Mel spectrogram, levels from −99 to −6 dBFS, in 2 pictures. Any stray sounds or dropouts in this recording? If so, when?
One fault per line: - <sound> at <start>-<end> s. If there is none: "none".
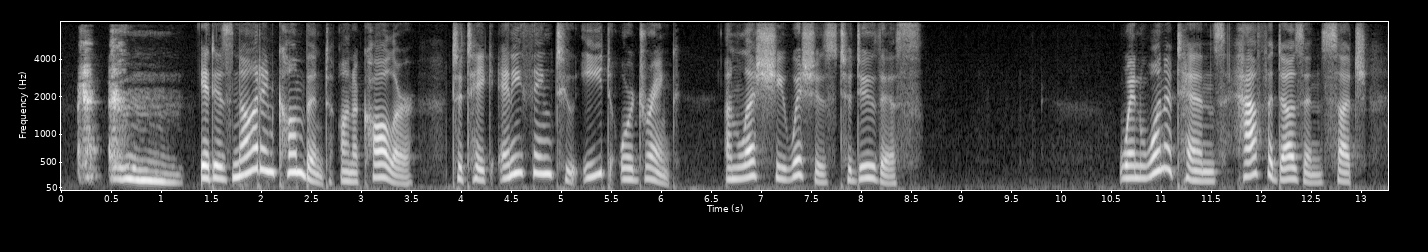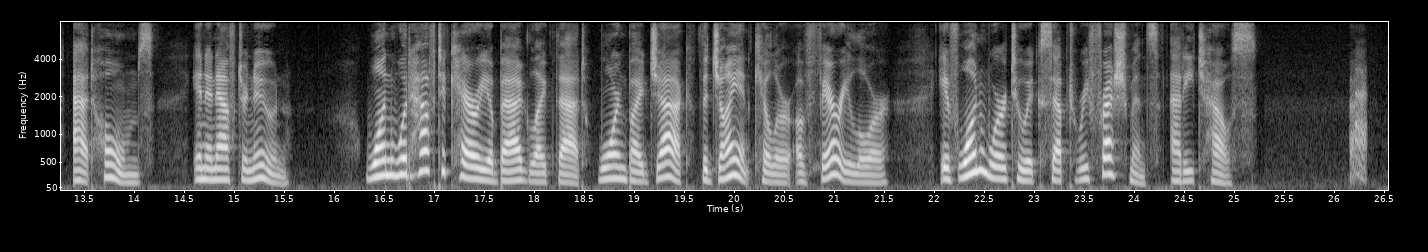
- throat clearing at 0.2-1.2 s
- laugh at 26.2-26.3 s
